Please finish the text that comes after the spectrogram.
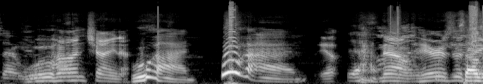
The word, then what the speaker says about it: Wuhan: this article was brought out yeah thean China Wuhan China is that how you pronounce that Wuhan China Wuhan Wuhan yep now here's the thing like who okay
